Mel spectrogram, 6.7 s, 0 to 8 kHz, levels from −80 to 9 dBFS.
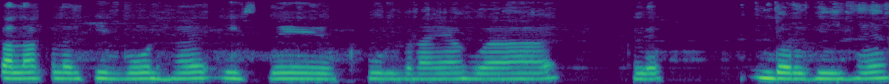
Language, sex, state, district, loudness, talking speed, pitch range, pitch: Hindi, female, Bihar, Purnia, -22 LUFS, 135 wpm, 200-215 Hz, 205 Hz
